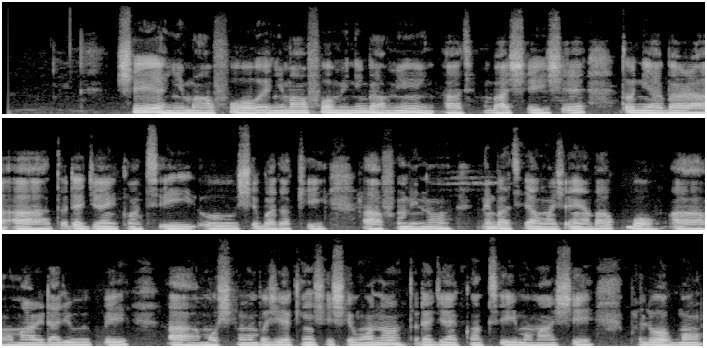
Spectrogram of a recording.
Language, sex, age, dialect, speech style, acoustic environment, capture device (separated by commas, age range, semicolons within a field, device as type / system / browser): Yoruba, male, 25-34, Nigeria - Nigerian Standard, relaxed, nature, mobile / Linux / Chrome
